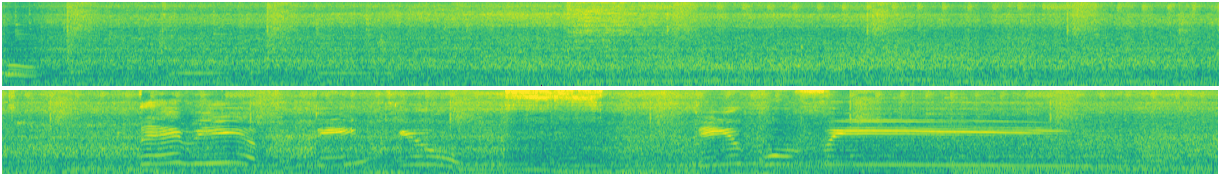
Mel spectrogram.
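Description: Street traffic noise, a vehicle passing in the first half, over background music with a stepping low bass line; a voice comes in briefly in the second half.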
